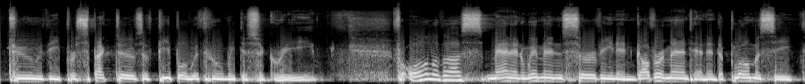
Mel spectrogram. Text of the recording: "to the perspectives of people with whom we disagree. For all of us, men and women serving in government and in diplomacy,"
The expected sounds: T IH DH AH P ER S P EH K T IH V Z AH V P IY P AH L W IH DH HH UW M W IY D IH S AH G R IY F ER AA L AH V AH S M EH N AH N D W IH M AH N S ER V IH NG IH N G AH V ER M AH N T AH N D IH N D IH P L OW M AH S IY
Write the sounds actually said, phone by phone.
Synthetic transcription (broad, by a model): T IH DH AH P ER S P EH K T IH V Z AH V P IY P L W IH DH HH UW M W IY D IH S AH G R IY F ER AA L AH V AH S M EH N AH N W IH M AH N S ER V IH NG IH N G AH V ER M AH N T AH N IH N D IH P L OW M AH S IY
